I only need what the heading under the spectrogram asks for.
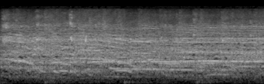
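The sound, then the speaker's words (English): Fans cheering at a college basketball game in an arena, a steady, loud, unbroken roar of crowd voices with a ball bouncing on the court underneath. “Volunteer fans making some noise.”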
